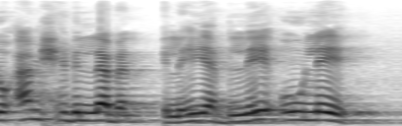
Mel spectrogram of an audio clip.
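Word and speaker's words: blé au lait: كلمه فرنساويه فيقول لله قمح باللبن اللي هي بلي اوليه بتتنطق كده بلي اوليه يعني قمح باللبن فاحنا قعدنا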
